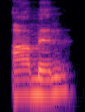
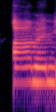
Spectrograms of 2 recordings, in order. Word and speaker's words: Amann: Taylor Amann. I said it right? Amann, yep.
